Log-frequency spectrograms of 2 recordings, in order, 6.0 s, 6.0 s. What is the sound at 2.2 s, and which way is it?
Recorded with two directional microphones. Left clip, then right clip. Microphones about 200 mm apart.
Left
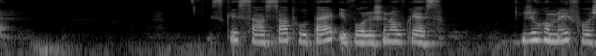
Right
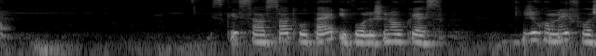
Speech, 50° left (ahead or behind).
